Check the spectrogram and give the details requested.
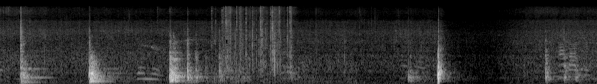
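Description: Sliced onions and chopped green chilies sizzling in a large flat metal pan, broken by several sharp metallic knocks and clatters against the pan. The loudest knock comes a little past four seconds.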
